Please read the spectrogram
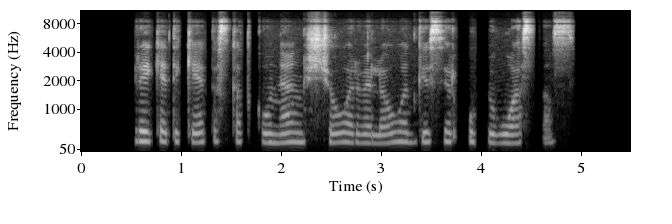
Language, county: Lithuanian, Panevėžys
